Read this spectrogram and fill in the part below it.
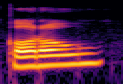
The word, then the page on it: koro: Wamesa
